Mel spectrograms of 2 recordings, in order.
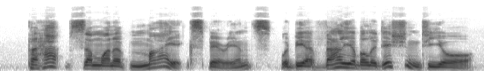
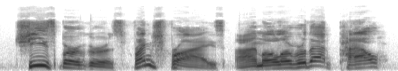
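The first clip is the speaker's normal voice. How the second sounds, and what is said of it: Put-on American accent. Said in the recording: “lose the British accent ... in an American accent”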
